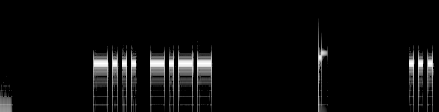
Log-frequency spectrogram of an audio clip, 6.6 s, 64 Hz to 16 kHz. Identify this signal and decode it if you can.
Morse code, heard as a keyed tone, about 17 wpm, 700 Hz. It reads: BY S
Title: Two Letter Words - 17wpm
